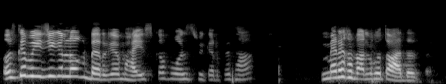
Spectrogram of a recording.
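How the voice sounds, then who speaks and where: A young woman from India with a childlike voice, chatting loudly and excitably through a casual vlog, filmed on a phone on a tripod. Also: high voice, a little fast, dull audio, slight background noise. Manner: chatty, self-mocking, loud and excitable. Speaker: vlogger.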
